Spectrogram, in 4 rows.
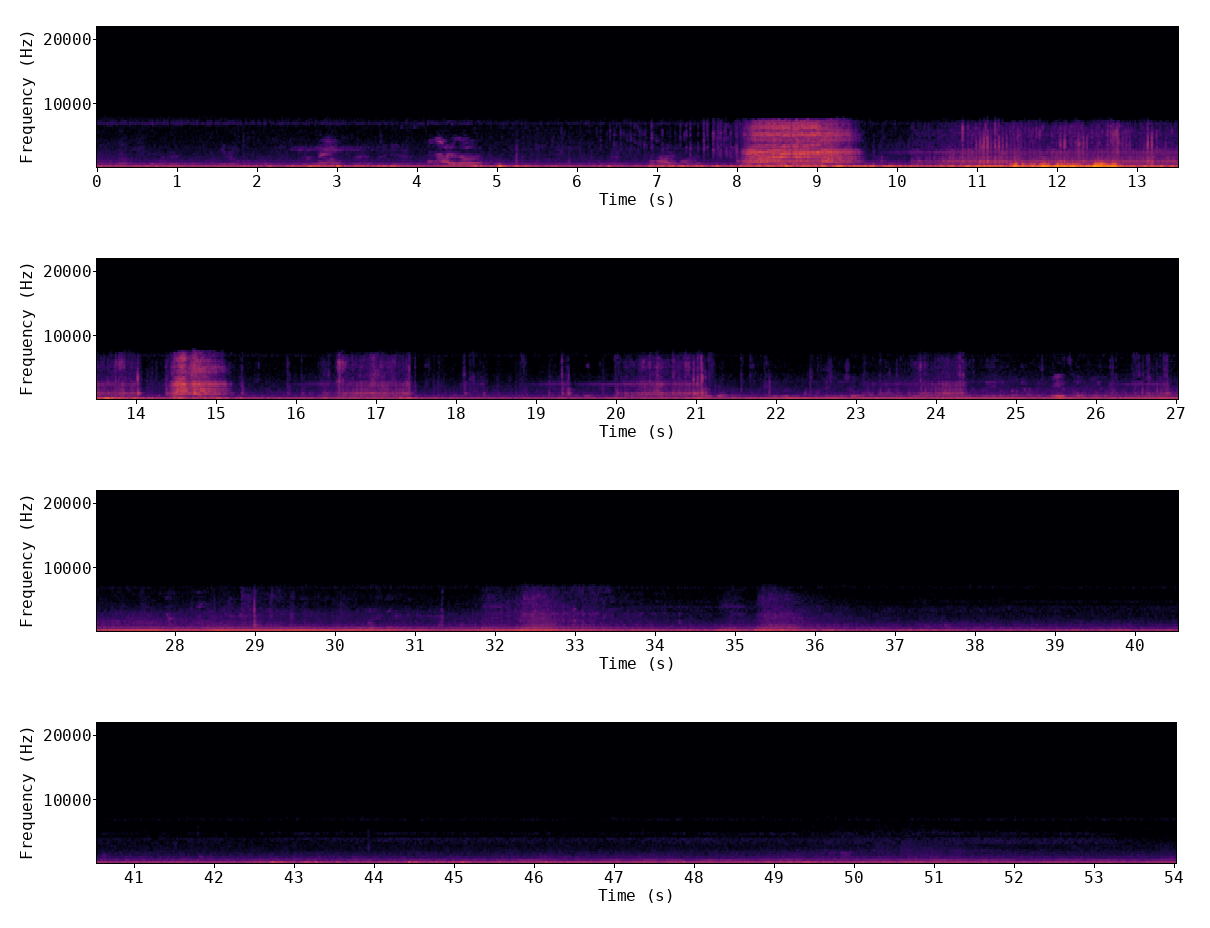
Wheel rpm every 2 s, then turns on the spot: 0, 0, 0, 0, 60, 10, 20, 20, 10, 0, 10, 10, 0, 0, 0, 0, 0, 0, 0, 0, 0, 0, 0, 0, 0, 0, 0.
10-14 20-22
